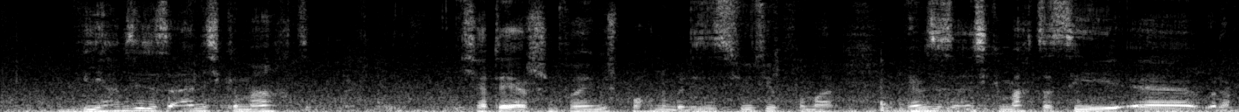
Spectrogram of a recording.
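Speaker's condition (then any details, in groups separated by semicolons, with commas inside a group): No condition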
